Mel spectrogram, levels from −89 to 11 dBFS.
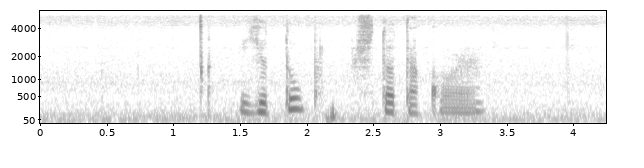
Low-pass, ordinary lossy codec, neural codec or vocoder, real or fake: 5.4 kHz; none; none; real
